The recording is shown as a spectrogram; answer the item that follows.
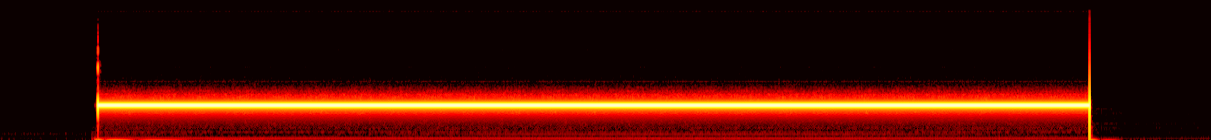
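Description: Bars-and-tone reference test tone played with SMPTE colour bars: one pure, unwavering beep at a single pitch. It starts about a second in and cuts off suddenly with a click about ten seconds later.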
